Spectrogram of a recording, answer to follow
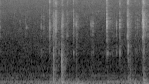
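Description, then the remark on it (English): Rapid clicking of computer keyboard keys as someone Googles something, a series of sharp taps in quick irregular bursts, fairly quiet over a low steady hum. “I'm Googling something real quick so you can hear my keyboard.”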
